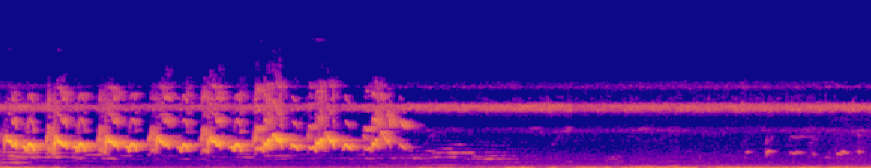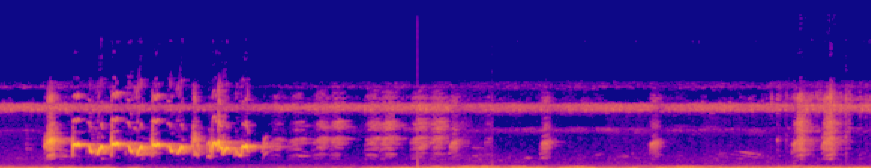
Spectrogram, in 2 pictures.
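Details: Sooty-headed bulbul calling at a bird-trapping spot: a rapid burst of repeated chirpy, bouncing notes for about two and a half seconds, then a shorter burst near six seconds, over a low rumbling background and a steady thin high whine.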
